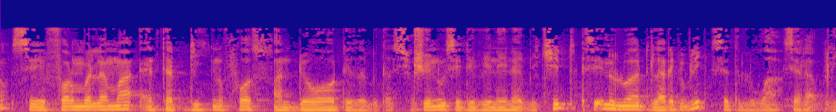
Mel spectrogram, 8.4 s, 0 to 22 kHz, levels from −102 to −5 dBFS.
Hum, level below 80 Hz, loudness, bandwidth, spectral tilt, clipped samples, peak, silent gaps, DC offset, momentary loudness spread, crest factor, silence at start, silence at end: none; -48 dBFS; -28 LUFS; 8 kHz; -6 dB/octave; under 0.1%; -14 dBFS; none; under 0.1%; 9 LU; 14 dB; 0 s; 0 s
